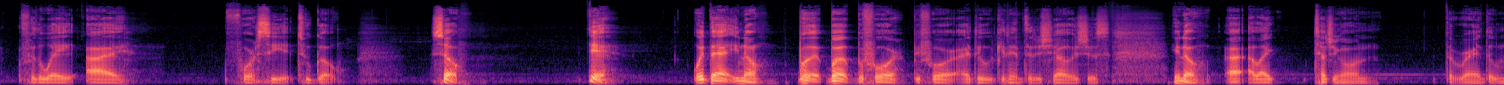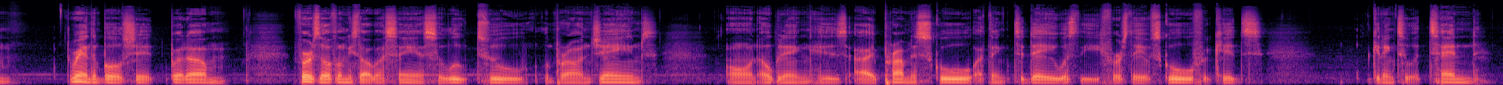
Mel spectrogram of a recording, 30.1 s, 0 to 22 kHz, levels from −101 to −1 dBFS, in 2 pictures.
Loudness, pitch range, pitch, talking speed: -28 LUFS, 65-75 Hz, 70 Hz, 140 wpm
